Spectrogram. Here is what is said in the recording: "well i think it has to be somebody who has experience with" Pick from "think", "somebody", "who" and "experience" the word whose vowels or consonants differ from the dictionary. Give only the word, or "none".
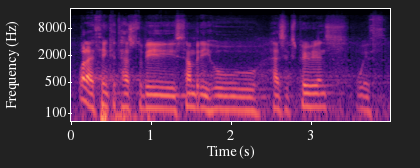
none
